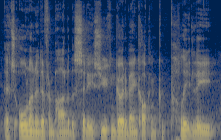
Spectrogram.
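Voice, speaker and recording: A man's voice: lowish voice, level tone, very fast, a little mellow. A man, hosting a casual livestream Q&A and reading donor comments, hesitant, with many ums and restarts. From New Zealand. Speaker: livestream host.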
